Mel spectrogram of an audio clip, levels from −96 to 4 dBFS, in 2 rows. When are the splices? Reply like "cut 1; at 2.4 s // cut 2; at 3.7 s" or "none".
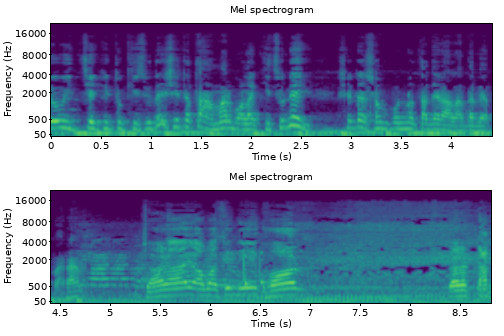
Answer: cut 1; at 4.7 s

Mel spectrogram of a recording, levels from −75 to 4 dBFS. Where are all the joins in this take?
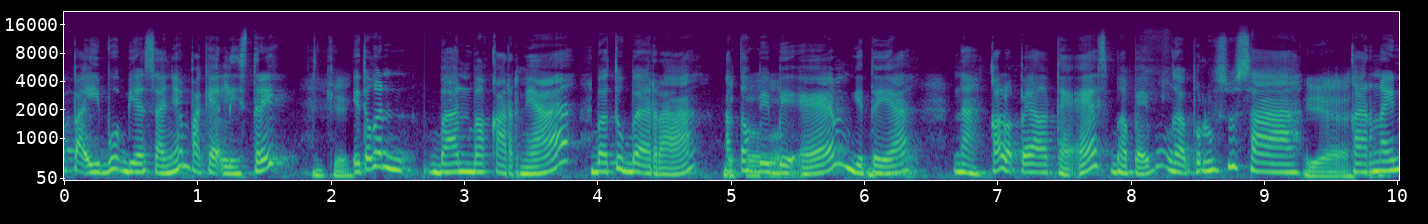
cut 1; at 2.7 s // cut 2; at 3.9 s

